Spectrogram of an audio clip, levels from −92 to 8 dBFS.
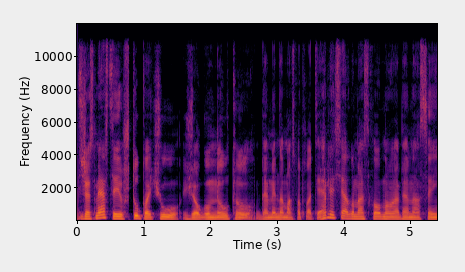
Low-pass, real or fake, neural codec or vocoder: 10.8 kHz; fake; codec, 44.1 kHz, 3.4 kbps, Pupu-Codec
